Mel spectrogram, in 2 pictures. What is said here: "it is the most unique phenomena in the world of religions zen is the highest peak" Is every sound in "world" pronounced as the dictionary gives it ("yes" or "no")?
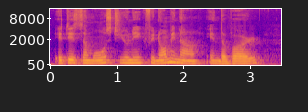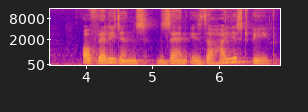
no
